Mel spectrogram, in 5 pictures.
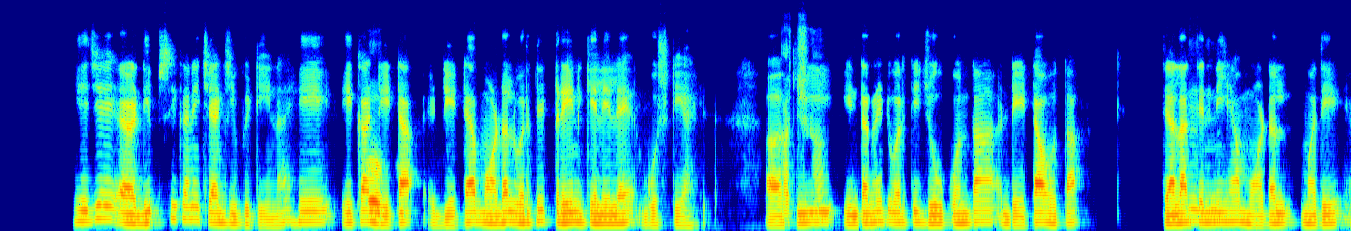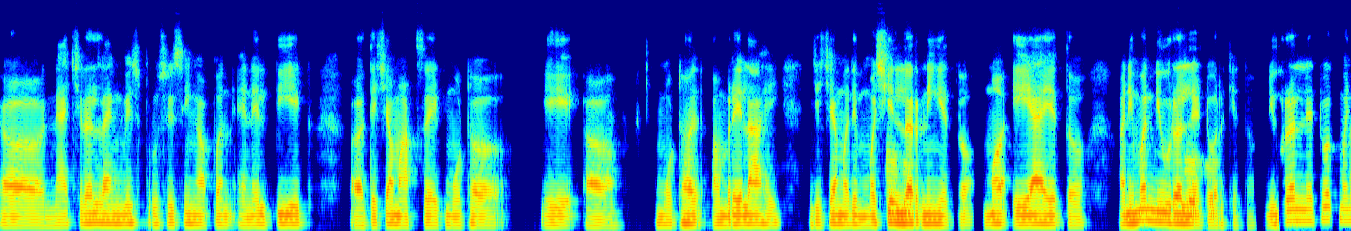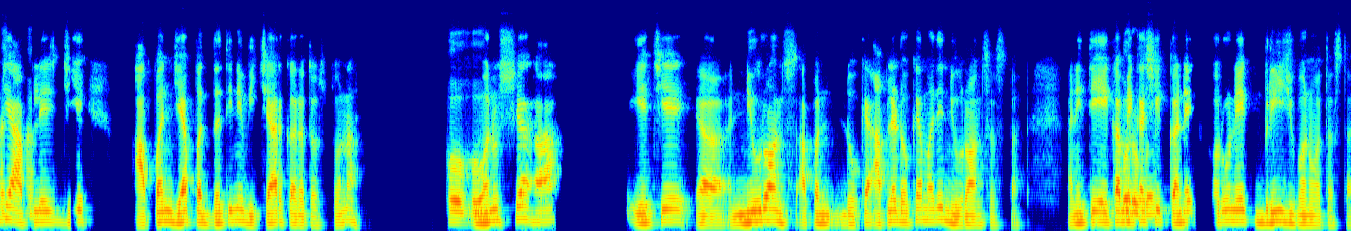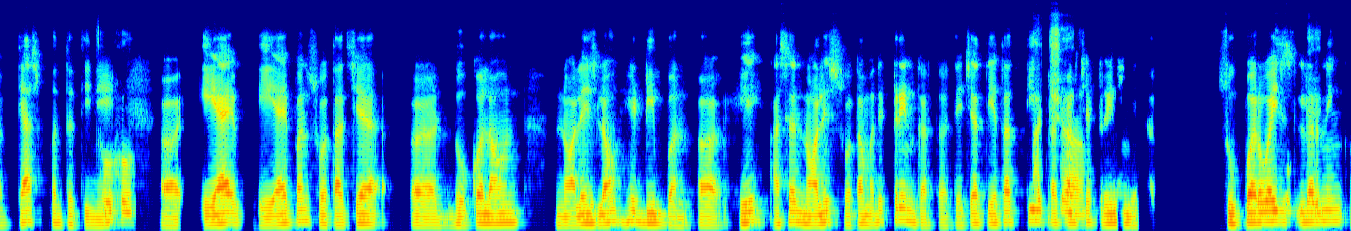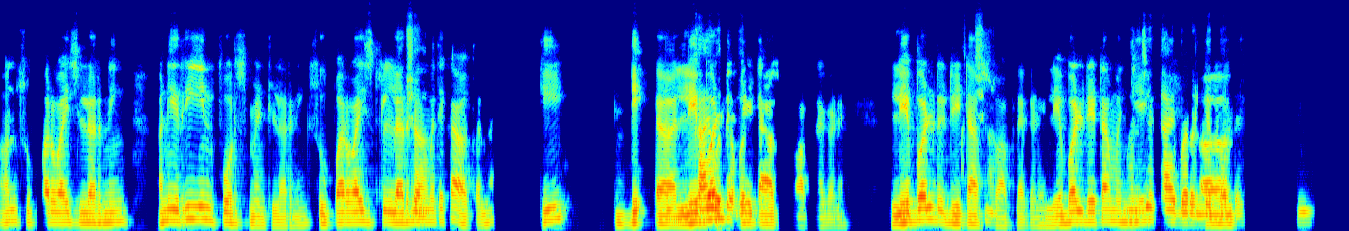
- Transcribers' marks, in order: tapping; in English: "नॅचरल लँग्वेज प्रोसेसिंग"; in English: "न्यूरल नेटवर्क"; in English: "न्यूरल नेटवर्क"; other noise; in English: "न्यूरॉन्स"; in English: "न्यूरॉन्स"; in English: "कनेक्ट"; in English: "सुपरवाइज्ड लर्निंग, अनसुपरवाइज्ड लर्निंग"; in English: "रिइन्फोर्समेंट लर्निंग. सुपरवाइज्ड लर्निंगमध्ये"; in English: "लेबल्ड डेटा"; in English: "लेबल्ड डेटा"; in English: "लेबल्ड डेटा"; in English: "लेबल्ड डे?"
- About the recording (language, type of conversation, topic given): Marathi, podcast, शैक्षणिक माहितीचा सारांश तुम्ही कशा पद्धतीने काढता?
